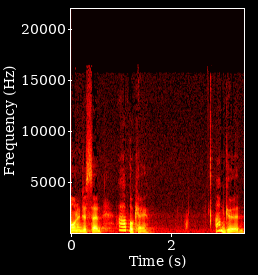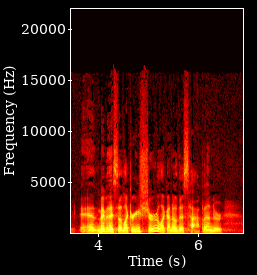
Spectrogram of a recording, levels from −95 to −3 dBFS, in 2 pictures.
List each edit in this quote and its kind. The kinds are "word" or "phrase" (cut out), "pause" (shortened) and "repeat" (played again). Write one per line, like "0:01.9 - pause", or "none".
0:03.5 - pause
